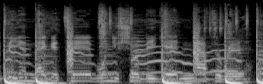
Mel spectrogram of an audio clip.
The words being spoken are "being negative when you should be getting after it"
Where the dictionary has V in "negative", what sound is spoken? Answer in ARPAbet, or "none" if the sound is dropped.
V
